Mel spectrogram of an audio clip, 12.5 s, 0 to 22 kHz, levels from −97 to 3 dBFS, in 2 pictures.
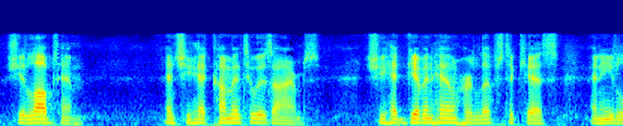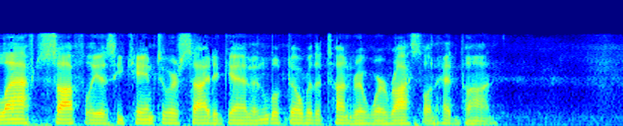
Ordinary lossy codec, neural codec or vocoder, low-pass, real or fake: AAC, 48 kbps; codec, 24 kHz, 0.9 kbps, WavTokenizer, small release; 7.2 kHz; fake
